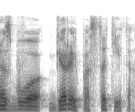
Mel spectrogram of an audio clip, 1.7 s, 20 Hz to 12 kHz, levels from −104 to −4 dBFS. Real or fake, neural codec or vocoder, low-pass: real; none; 7.2 kHz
